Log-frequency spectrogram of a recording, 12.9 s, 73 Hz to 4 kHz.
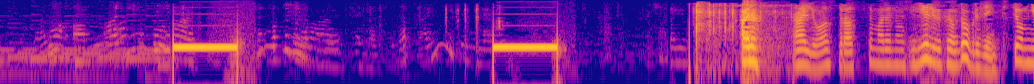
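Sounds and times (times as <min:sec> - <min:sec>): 
telephone line tones while a school's call is transferred: 0:02.2 - 0:03.0, 0:06.2 - 0:07.0
speech: 0:09.3 - 0:12.9.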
